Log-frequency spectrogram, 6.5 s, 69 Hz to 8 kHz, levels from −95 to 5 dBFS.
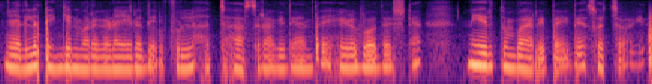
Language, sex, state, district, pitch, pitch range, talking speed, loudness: Kannada, female, Karnataka, Dakshina Kannada, 175 Hz, 165-190 Hz, 145 wpm, -21 LUFS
